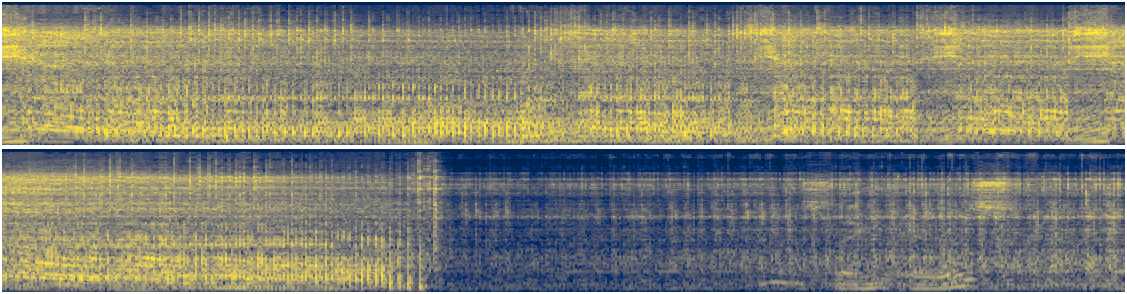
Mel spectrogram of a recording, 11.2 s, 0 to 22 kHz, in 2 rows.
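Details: 1974 Homelite XL-2 chainsaw with early HDC carb, test run after air leak repair: screams at full throttle several seconds, then drops to a slightly uneven idle. Normal running.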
